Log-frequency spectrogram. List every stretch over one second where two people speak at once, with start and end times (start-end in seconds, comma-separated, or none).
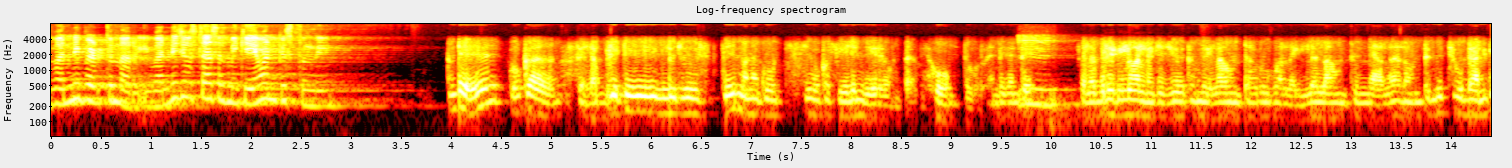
none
